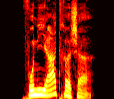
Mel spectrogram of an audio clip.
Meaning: inflection of phoniatrisch: 1. strong/mixed nominative masculine singular 2. strong genitive/dative feminine singular 3. strong genitive plural
- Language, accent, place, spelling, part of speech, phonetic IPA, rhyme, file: German, Germany, Berlin, phoniatrischer, adjective, [foˈni̯aːtʁɪʃɐ], -aːtʁɪʃɐ, De-phoniatrischer.ogg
